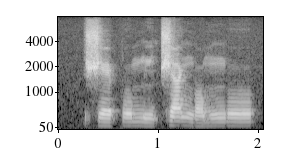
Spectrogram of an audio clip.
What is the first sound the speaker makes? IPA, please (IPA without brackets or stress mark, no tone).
ʃ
